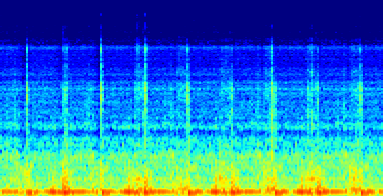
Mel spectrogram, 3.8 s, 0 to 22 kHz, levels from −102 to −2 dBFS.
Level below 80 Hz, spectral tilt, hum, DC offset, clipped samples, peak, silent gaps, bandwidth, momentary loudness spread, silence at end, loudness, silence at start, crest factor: -32 dBFS; -9 dB/octave; none; under 0.1%; under 0.1%; -8 dBFS; none; 8.4 kHz; 4 LU; 0 s; -26 LUFS; 0 s; 16 dB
